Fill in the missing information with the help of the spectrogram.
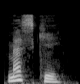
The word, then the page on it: masquer: francais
